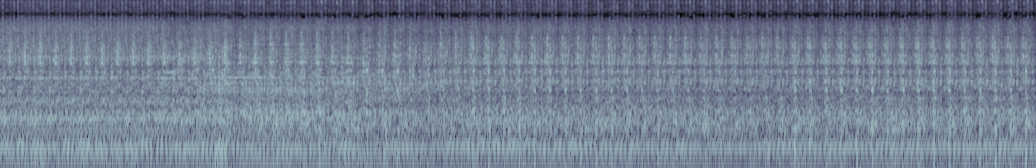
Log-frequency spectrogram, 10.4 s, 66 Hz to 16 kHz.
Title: focus 2 1.6 115 стук в двигателе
